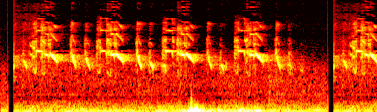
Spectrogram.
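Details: Grey francolin, the teetar, giving rapid runs of shrill, grating notes that slide downward, phrase after phrase, with short silent breaks where the sound is spliced and a low hum underneath.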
